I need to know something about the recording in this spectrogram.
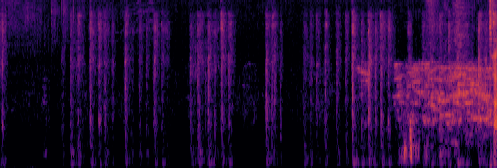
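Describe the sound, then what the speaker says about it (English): Someone typing on a computer keyboard, quick rhythmic bursts of clicking taps separated by short pauses, close and clear, with a rising wash of hiss joining in toward the end. "Cibby is typing."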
